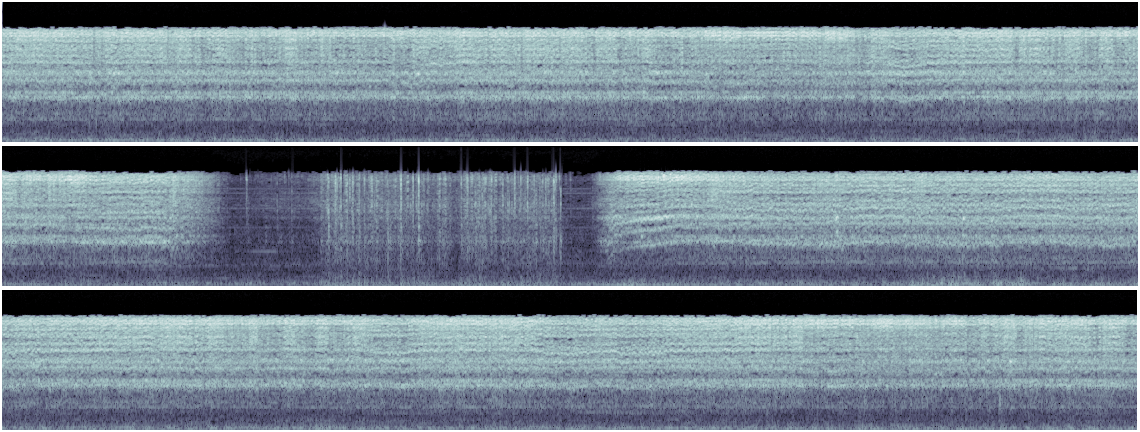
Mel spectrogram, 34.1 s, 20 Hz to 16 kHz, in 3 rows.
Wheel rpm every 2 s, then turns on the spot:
160, 160, 160, 160, 160, 170, 100, 20, 50, 160, 160, 160, 170, 170, 160, 170, 170.
14-16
